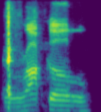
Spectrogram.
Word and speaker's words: Rocco: Like Rocco. How do you say your name before I answer your question real quick? That's exactly how you say it.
